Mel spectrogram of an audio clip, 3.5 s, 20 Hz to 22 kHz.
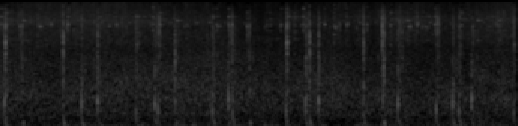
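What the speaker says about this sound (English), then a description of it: "Let's speed up, Roach" Rapid galloping hoofbeats of a horse ridden across open ground in the video game The Witcher 3, a steady drumming clip-clop that runs close and continuous throughout.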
